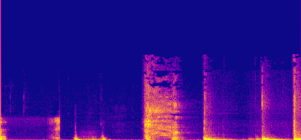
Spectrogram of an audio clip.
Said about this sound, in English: Still coughing over there?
